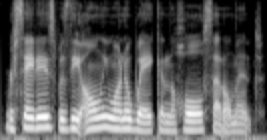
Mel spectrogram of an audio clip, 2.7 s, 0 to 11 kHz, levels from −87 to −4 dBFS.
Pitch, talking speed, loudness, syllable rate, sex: 175 Hz, 225 wpm, -14 LUFS, 7.4 syllables/s, female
